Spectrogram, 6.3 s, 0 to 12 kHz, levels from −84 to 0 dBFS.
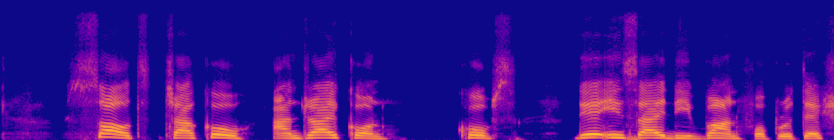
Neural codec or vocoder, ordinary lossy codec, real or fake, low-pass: none; none; real; 10.8 kHz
